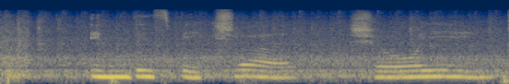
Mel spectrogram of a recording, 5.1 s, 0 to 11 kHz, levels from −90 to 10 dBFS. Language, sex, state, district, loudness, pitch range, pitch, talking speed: English, female, Andhra Pradesh, Sri Satya Sai, -14 LUFS, 190-210 Hz, 200 Hz, 60 wpm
